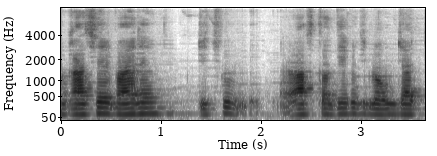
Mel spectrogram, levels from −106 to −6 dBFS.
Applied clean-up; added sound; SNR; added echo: neural separator model SepFormer DNS4.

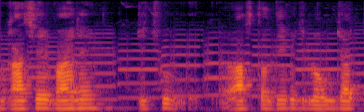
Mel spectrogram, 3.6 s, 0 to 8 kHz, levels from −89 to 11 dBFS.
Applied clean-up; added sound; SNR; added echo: none; Trumpet; 13 dB; reverberation time 0.5 s.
